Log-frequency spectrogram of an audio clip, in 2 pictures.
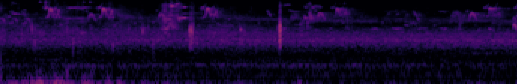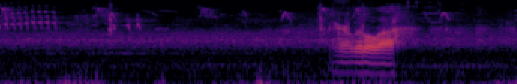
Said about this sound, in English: Oh, there's some robins. Let's see if they make some noise.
